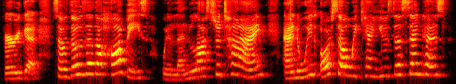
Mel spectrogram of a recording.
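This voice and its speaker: Lady teacher doing a kids language lesson, kinda high bright voice, simple careful repeat-after-me phrases. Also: animated, measured pace. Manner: simple, instructional, carefully enunciated phrasing with questions.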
